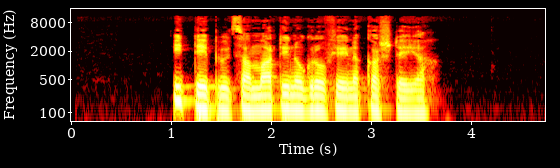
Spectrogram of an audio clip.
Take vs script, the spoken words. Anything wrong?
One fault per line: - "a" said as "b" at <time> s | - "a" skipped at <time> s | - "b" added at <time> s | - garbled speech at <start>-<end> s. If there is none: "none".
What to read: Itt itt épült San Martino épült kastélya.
- "itt" skipped at 1.2 s
- "épült" said as "grófjainak" at 2.3 s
